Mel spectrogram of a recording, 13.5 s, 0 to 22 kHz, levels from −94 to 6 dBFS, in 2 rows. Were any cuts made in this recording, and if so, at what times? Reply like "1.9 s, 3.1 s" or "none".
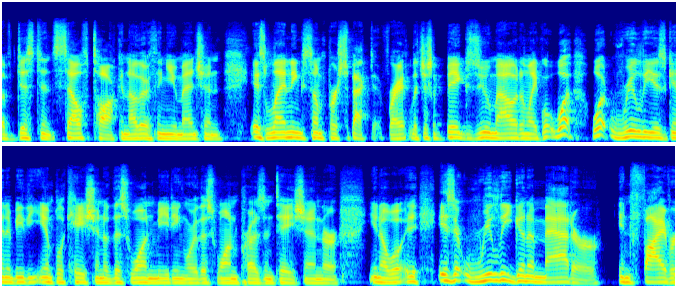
2.6 s, 4.3 s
